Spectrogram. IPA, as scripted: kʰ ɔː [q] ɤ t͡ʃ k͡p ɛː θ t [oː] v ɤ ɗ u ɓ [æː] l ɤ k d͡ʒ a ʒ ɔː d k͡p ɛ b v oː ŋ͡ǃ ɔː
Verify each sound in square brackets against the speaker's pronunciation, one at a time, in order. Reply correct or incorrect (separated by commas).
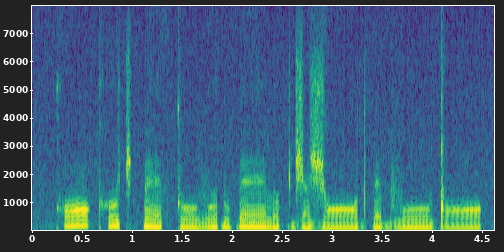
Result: incorrect, correct, incorrect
